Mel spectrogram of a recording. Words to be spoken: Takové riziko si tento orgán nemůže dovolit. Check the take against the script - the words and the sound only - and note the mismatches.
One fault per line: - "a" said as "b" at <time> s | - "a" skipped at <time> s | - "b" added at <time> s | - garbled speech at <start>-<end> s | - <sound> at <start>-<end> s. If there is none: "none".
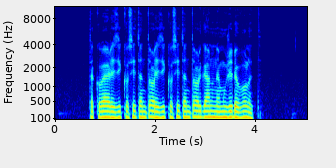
- "riziko si tento" added at 2.0 s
